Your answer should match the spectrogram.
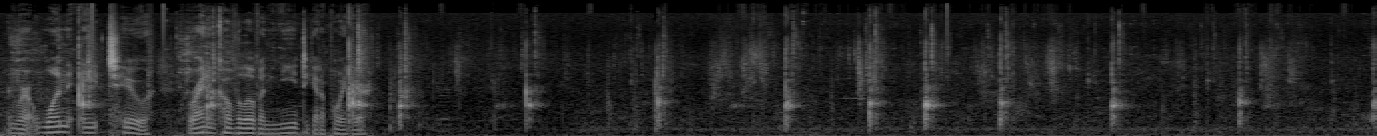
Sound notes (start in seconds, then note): none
